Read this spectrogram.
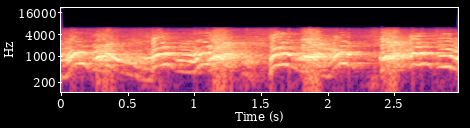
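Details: Schipperkes howl on cue: rising, quavering yowls repeated in roughly half-second bursts, several dogs overlapping in a domestic setting.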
